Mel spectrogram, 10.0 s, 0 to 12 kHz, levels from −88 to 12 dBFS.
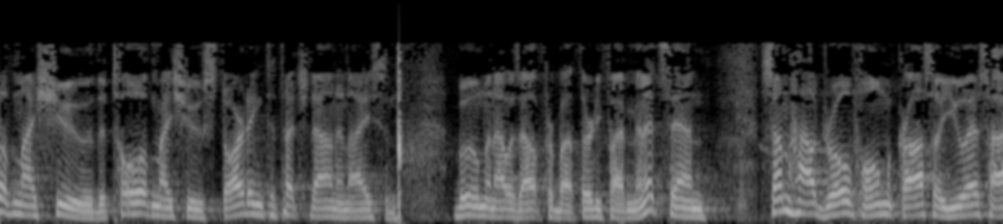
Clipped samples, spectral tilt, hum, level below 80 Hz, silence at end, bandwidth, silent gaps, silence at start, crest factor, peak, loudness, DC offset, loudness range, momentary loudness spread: under 0.1%; -6.5 dB/octave; none; -58 dBFS; 0 s; 6.4 kHz; none; 0 s; 26 dB; 0 dBFS; -26 LUFS; under 0.1%; 1 LU; 5 LU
